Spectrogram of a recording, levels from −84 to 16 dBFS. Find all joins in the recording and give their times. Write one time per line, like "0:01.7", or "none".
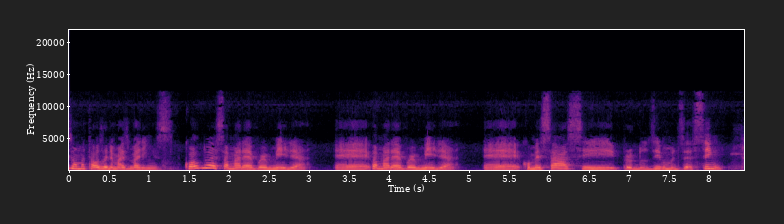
0:01.4
0:03.8

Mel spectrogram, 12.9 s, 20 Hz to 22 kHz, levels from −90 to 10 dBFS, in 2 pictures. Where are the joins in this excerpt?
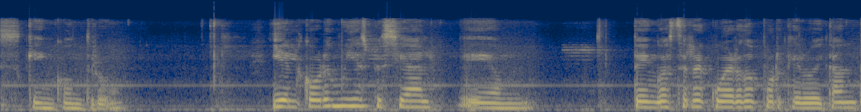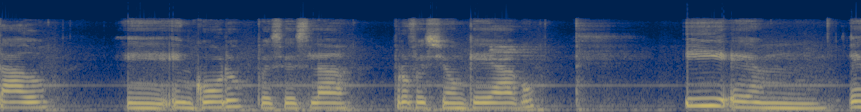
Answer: none

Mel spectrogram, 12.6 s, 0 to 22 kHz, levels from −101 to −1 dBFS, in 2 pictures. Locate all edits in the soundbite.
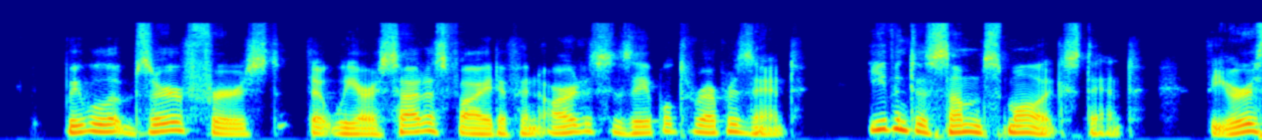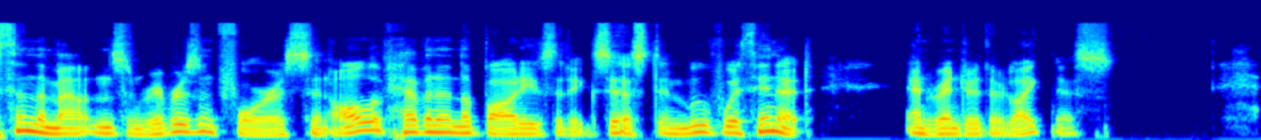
none

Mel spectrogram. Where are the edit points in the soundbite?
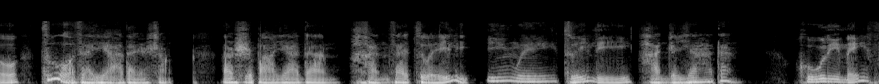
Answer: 0:03.4
0:04.8
0:06.3

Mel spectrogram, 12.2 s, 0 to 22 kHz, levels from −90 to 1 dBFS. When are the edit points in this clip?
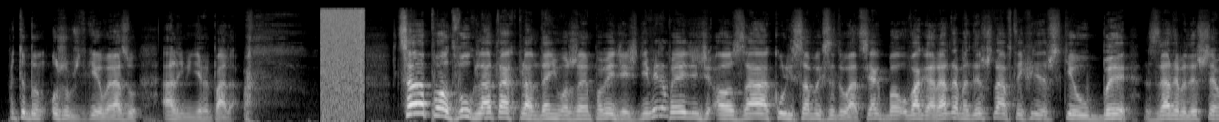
0:06.7

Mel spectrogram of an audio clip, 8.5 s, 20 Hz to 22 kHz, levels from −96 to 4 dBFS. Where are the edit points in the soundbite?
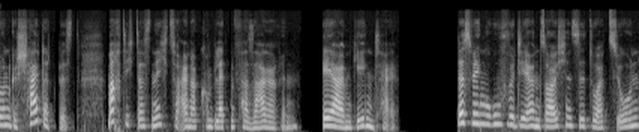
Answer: none

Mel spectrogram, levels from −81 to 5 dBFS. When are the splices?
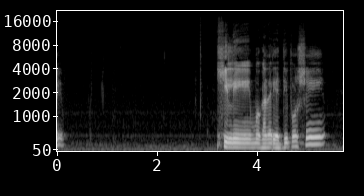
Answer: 0:03.2
0:04.3

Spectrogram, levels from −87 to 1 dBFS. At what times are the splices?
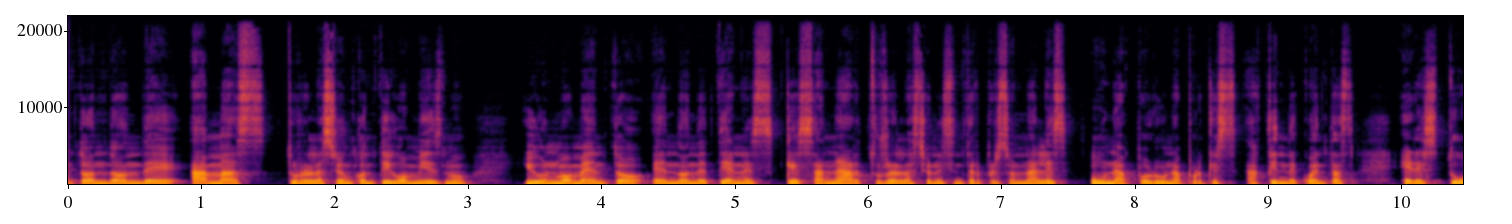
0:06.0

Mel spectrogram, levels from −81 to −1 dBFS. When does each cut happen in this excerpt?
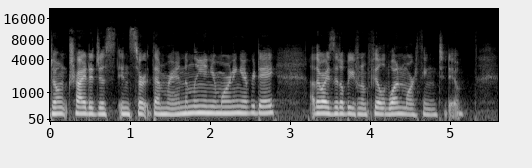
0:03.8
0:04.2

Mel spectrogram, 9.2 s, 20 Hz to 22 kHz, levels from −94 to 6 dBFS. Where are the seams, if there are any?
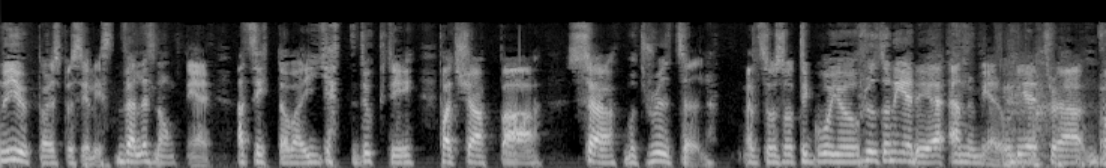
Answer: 0:00.9
0:07.1

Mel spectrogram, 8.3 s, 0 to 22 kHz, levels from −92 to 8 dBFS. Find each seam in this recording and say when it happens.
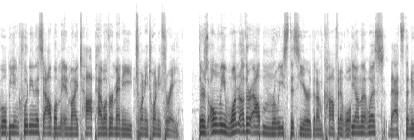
0:02.7
0:07.0

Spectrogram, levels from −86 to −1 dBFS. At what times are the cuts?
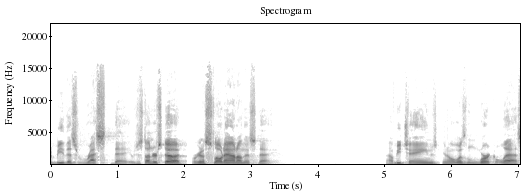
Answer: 0:02.0
0:05.1
0:05.8

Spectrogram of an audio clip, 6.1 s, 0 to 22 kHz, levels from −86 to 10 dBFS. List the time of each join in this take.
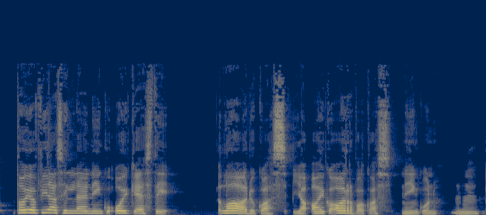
none

